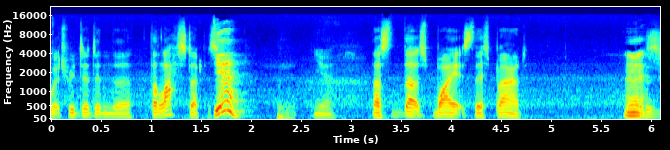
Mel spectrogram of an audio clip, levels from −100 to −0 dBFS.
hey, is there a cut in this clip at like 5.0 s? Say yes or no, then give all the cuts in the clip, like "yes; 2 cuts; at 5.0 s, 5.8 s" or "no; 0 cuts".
no; 1 cut; at 2.4 s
